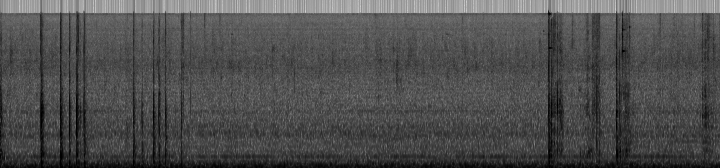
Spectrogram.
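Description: Metal clinks and taps from a Honda VTEC rocker arm being handled to work its lock pin out, in quick runs of sharp clicks near the start, then two short clusters near the end. A steady low hum runs underneath.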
